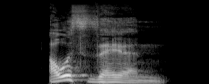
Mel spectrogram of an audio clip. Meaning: to sow
- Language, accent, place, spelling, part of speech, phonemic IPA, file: German, Germany, Berlin, aussäen, verb, /ˈaʊ̯sˌzɛːən/, De-aussäen.ogg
